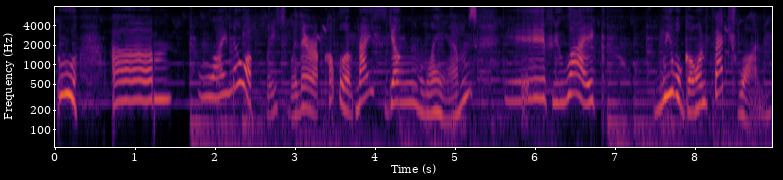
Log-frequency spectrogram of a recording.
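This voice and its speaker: A woman's voice: high voice, sing-song, slow pace, fairly bright tone, soft background music, heavily acted. A woman voicing a sly, put-upon fox in a storybook tale, coaxing and a little hesitant. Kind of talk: storybook character acting.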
